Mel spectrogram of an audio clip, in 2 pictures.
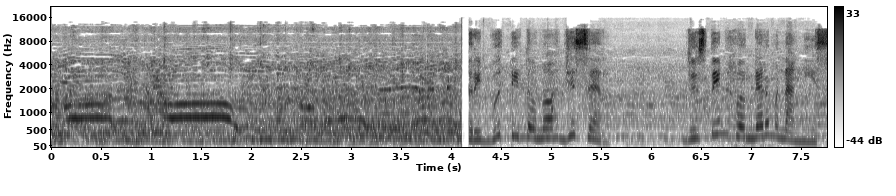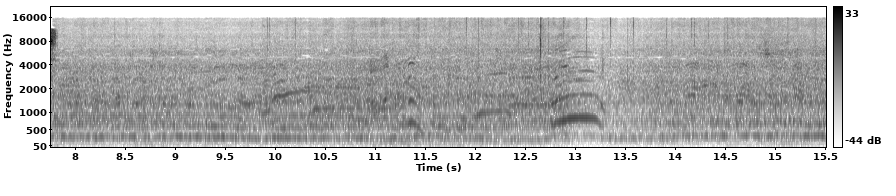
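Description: A large crowd cheers and chants loudly in an open stadium.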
